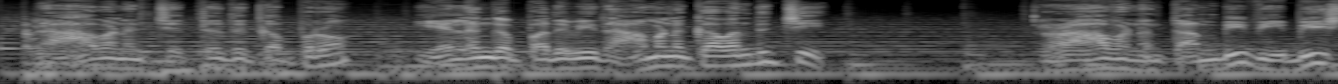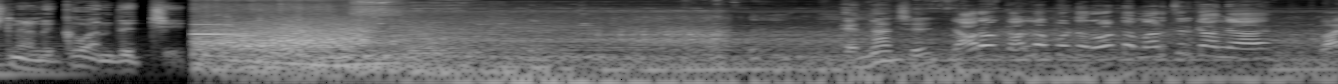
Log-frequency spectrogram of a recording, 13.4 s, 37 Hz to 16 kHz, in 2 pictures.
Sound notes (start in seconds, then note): 7.7 bus tire screeching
